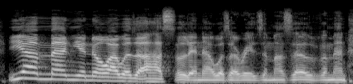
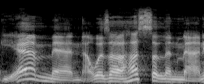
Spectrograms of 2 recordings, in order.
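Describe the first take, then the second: First: Hammed-up Jamaican accent. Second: A hint of a mock Jamaican lilt, barely shifted; light put-on Jamaican accent. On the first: Commentator mocks governor's hustling story in an exaggerated Jamaican accent. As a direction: ham up a cartoon Jamaican "yeah, man". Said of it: "He's, like, kinda this Jamaican guy". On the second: Commentator mocks governor's hustling story in a faint Jamaican accent. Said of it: "putting on a little bit of a new accent like Kamala Harris".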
